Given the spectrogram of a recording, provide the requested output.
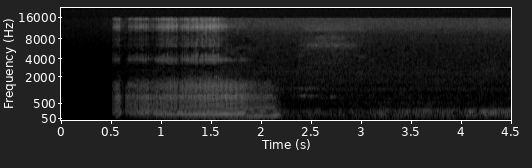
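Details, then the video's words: Fifteen-year-old Pomeranian snoring in deep sleep: a single drawn-out, low, vibrating snore of nearly two seconds, then quiet breathing. "15살 포메 독구의 꿀잠 코골이"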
